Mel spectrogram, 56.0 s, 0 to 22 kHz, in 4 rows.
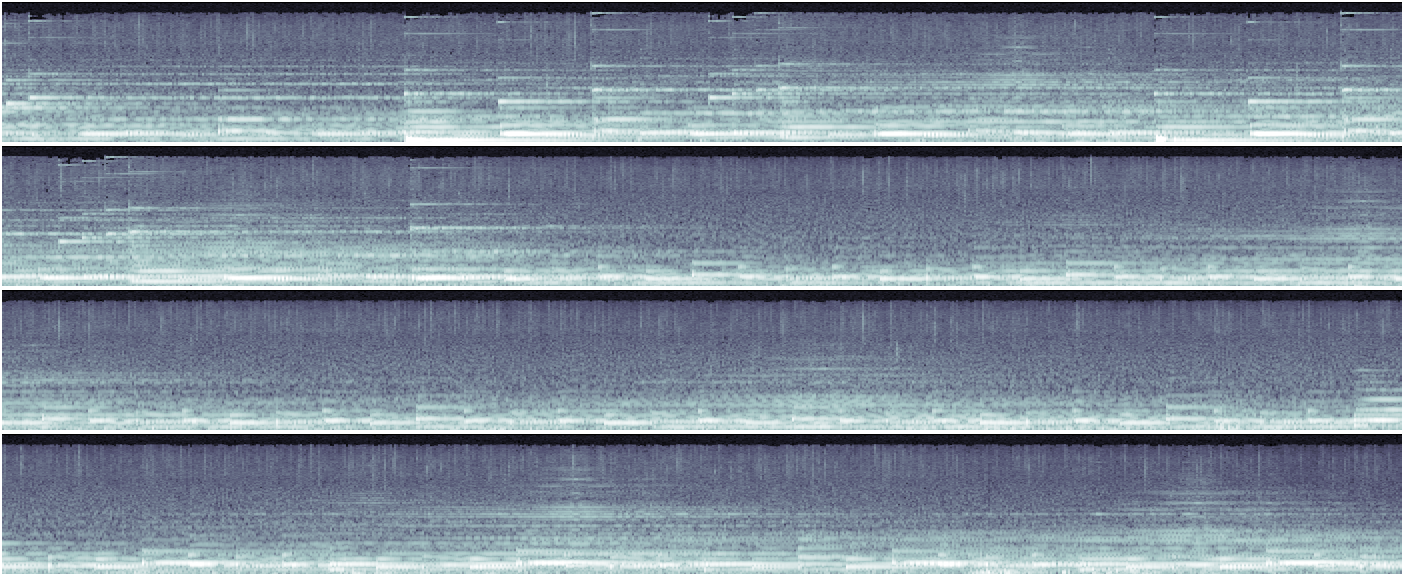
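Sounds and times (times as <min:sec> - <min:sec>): low sustained tone: 0:00.0 - 0:56.0
piano and harp relaxation music: 0:00.0 - 0:56.0
rain: 0:00.0 - 0:56.0.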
